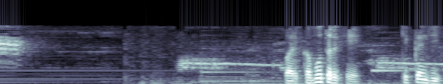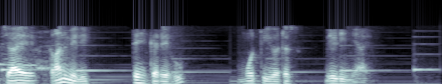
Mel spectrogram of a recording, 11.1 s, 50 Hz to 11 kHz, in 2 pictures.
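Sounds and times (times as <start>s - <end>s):
crow cawing: 0.0s - 0.5s, 2.2s - 6.4s
low rumbling: 1.6s - 8.7s
speech: 3.6s - 8.0s, 8.6s - 10.3s.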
